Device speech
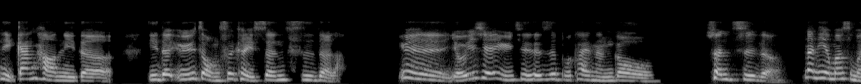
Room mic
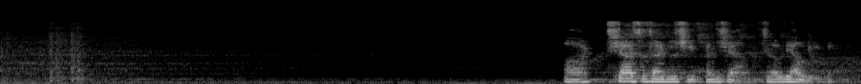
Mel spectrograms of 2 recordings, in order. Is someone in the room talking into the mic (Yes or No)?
Yes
